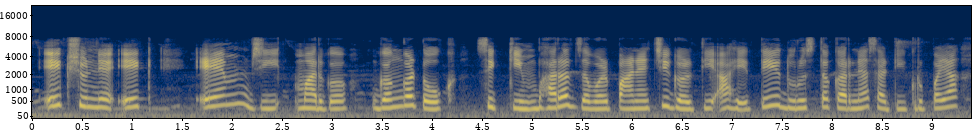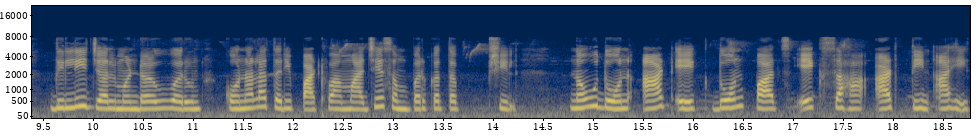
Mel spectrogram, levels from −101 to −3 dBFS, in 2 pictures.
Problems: none marked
